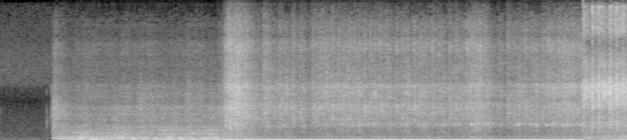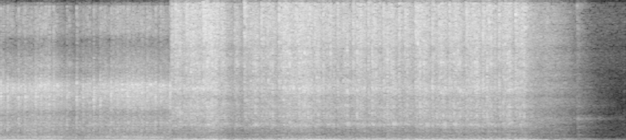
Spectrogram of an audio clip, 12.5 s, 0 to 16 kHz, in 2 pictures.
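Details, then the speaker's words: 1963 Corvette Split Window, first start since 1981: fires up, then runs loud and lumpy with harsh raspy chuffing from a massive exhaust leak at the passenger manifold, left loose awaiting new bolts; timing also out. "right up but there's a couple problems right away number one there's a massive exhaust leak"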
